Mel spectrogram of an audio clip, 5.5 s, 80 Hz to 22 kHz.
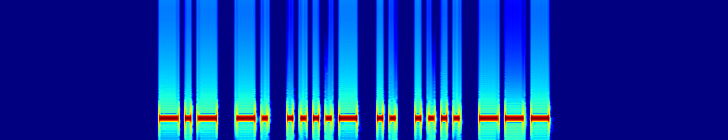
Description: Morse code, heard as a keyed tone, about 25 wpm, 700 Hz. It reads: KN4IHO
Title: USA Call Signs - 6 Characters - 8x Character Spacing - 25wpm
